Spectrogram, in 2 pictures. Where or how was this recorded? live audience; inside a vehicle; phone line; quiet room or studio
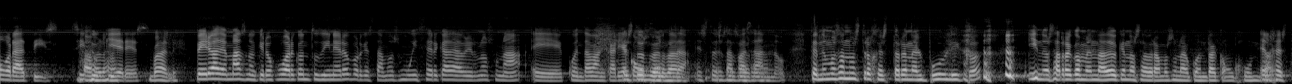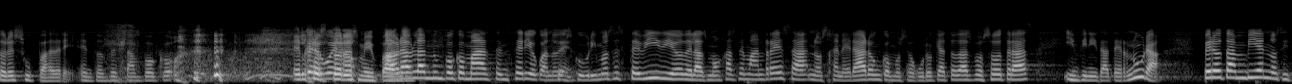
live audience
